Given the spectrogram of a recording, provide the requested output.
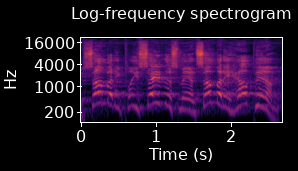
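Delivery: high, loud alarmed pleading; frantic scream. Retold or imitated. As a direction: yell to the crowd to save the man. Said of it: "she begins to scream".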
